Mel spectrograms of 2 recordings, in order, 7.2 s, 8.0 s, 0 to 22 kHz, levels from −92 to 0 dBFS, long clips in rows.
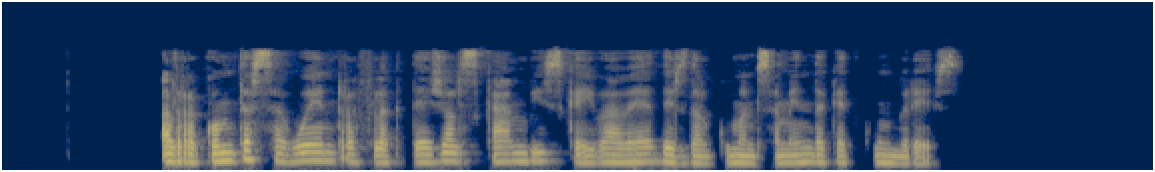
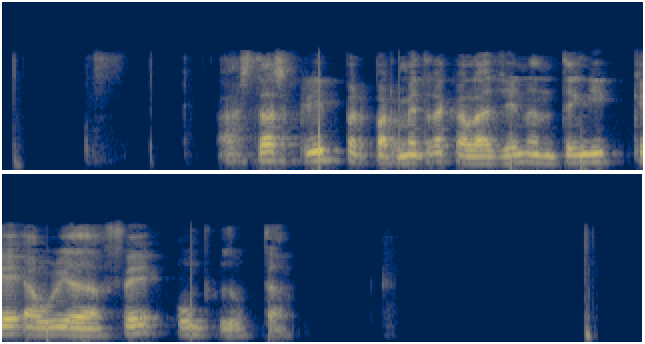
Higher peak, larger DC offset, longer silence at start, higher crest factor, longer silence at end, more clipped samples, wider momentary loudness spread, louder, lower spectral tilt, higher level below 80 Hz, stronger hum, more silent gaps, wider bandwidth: first, -4 dBFS vs -10 dBFS; neither; first, 1 s vs 0.6 s; about the same, 24 dB vs 20 dB; first, 1.25 s vs 0.35 s; neither; second, 8 LU vs 13 LU; about the same, -28 LUFS vs -28 LUFS; about the same, -4.5 dB/octave vs -4 dB/octave; about the same, -64 dBFS vs -68 dBFS; neither; second, none vs 0.82-0.92 s, 1.00-1.13 s, 5.91-6.37 s, 6.51-7.63 s; about the same, 8.4 kHz vs 7.8 kHz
